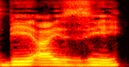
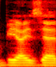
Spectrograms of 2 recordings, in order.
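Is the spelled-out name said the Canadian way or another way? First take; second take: another way; Canadian. First: The letters are spelled in a non-Canadian way. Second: The letters are spelled in the Canadian way.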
